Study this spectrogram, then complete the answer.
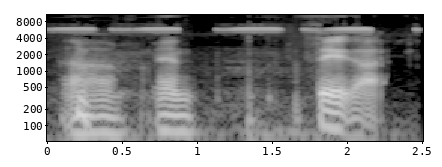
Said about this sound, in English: A lot of the tree crickets and ground crickets sing a pure toned song. There are a few species of those that are very pleasing.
